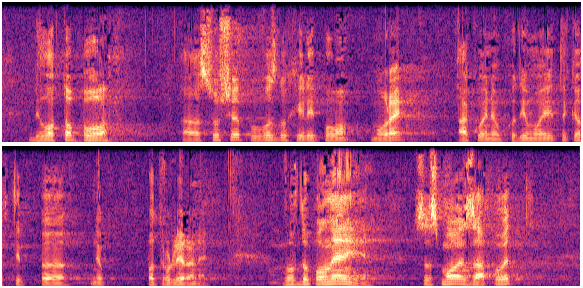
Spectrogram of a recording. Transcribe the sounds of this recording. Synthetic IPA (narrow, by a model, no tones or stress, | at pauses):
bilˠɔt̪ɔpo | suʃəpovɤzd̪ʊxilipomoɾɛ | akoɛnɛopxod̪imoit̪ɐkɤft̪ipnɛː | ɐt̪ɾoliɾɐnɛ̰ | vɐvd̪opɐlˠnɛniɛ | sɐsmɔjəzapovɛt̪̚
